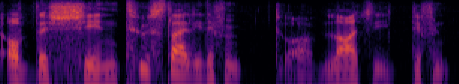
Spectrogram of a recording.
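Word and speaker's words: שׁ: sin that's this one here sin we pronounce socks whereas the sh the shin we pronounce sh as in shoot and the diacritics are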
